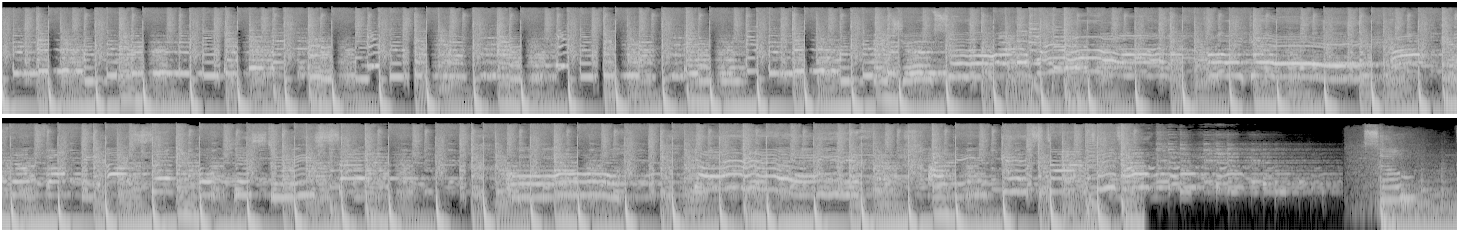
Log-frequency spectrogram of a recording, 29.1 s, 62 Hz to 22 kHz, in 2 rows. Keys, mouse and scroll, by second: 3.6 click, 4.6-7.8 alt+drag, 7.8 Left, 7.9 Up, 9.2 i, 11.1 m, 11.8-14.2 drag, 14.2 v, 14.9 shift+click, 19.4-20.8 alt+drag, 20.8 v, 21.2 click, 27.1 click.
